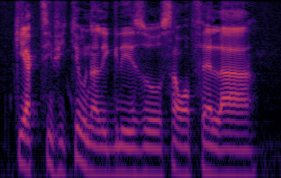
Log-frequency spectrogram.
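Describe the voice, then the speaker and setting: A man talks at a fairly slow pace with a Haitian accent. The background is quiet. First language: Haitian Creole (speaking French). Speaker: pastor and radio host; pastor, radio host. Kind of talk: radio interview. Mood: warm, smiling. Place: studio.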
